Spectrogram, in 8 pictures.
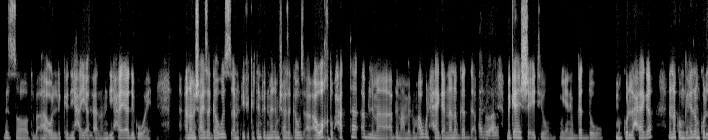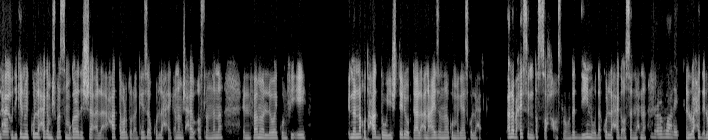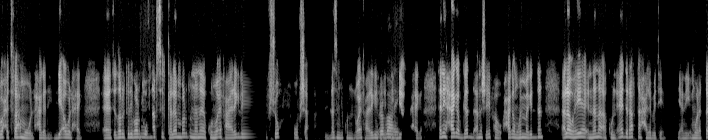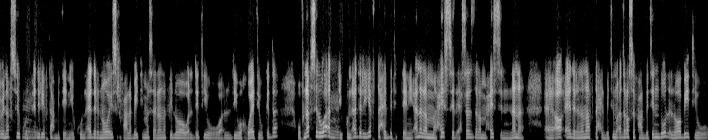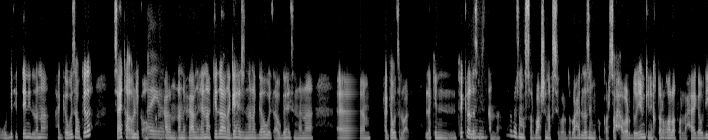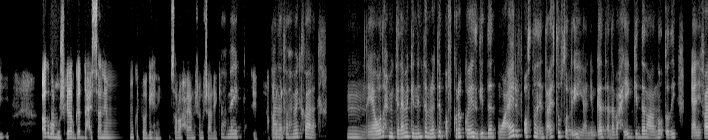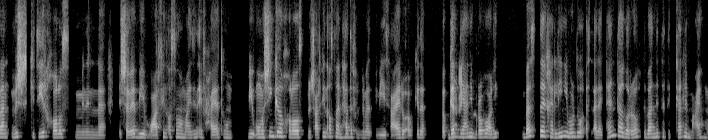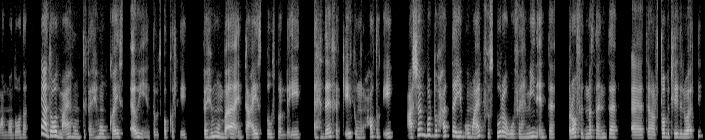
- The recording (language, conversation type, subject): Arabic, advice, إزاي أتعامل مع ضغط أهلي إني أتجوز بسرعة وفي نفس الوقت أختار شريك مناسب؟
- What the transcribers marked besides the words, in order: static; distorted speech; unintelligible speech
